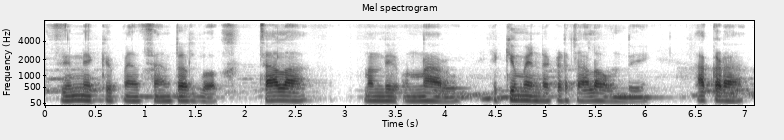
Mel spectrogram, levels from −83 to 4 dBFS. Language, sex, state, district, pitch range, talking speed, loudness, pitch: Telugu, male, Andhra Pradesh, Sri Satya Sai, 105-115 Hz, 100 wpm, -20 LUFS, 110 Hz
